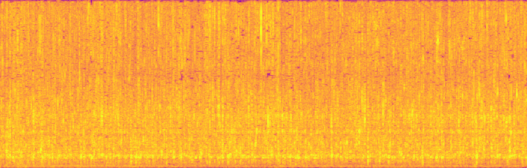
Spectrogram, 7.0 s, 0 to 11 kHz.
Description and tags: little river
h4n X/Y
little, river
